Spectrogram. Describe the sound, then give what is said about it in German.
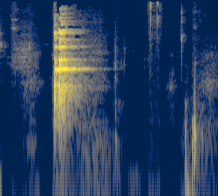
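A glass clinks as someone takes a sip of beer: one bright, sharp clink with a short ringing tail, then a softer knock near the end, with no talking. “ich nehme auch noch mal einen Schluck Bier”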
